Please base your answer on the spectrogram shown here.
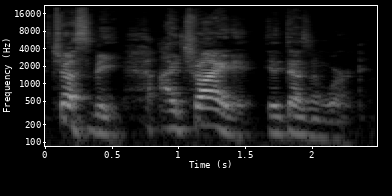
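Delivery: rueful exclamation. Real, not acted. Laughing admission after laugh.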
